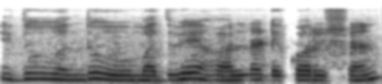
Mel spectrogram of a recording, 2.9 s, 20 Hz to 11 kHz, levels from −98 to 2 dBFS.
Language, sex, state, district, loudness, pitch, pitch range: Kannada, female, Karnataka, Dharwad, -14 LUFS, 195 Hz, 180-220 Hz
